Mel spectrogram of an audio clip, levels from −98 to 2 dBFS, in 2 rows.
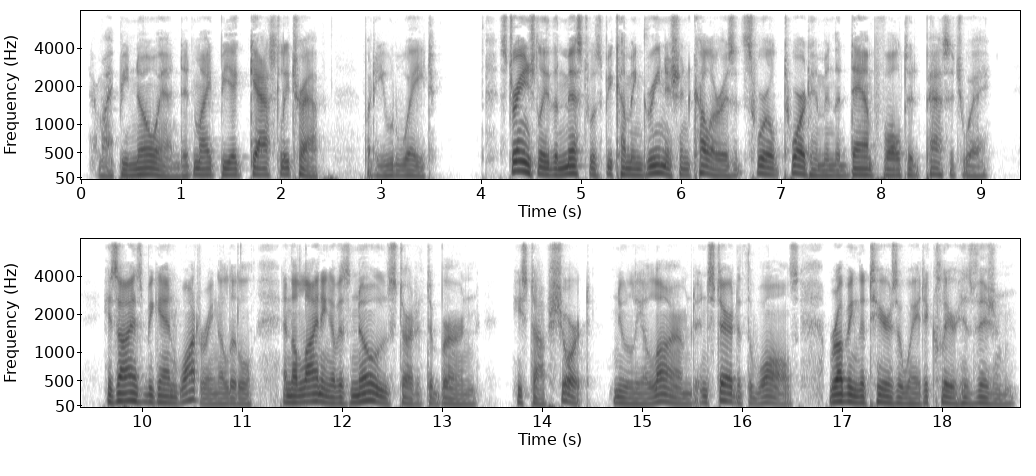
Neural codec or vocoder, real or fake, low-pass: none; real; 7.2 kHz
